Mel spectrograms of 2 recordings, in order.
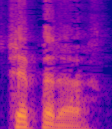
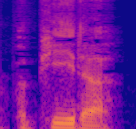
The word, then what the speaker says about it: PIPEDA: And in Canada, there's PIPEDA, or PIPEDA, depending on how you like to pronounce it.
